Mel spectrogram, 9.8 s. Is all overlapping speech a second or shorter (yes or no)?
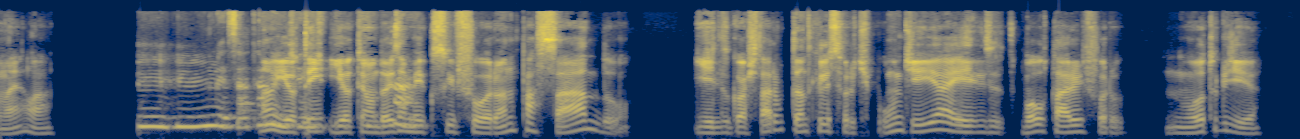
no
